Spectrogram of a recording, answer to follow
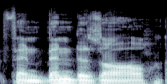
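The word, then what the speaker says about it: fenbendazole: Uh Mel Gibson talked about Fenbendazol I think is the way you pronounce that but also Ivormeckton and um Handy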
